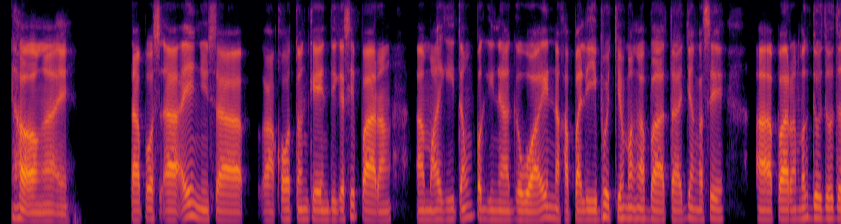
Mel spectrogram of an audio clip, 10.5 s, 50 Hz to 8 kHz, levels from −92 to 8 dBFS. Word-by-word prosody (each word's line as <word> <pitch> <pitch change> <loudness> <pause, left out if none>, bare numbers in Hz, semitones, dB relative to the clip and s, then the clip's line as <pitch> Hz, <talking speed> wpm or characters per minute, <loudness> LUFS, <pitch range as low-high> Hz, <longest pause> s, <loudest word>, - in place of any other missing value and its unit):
Oo 105 0 +5
nga, 110 -1 +2
eh. 95 -1 -2 0.7
Tapos, 125 +2 0
ah, 120 0 +5
ayon 160 -4 +1
'yong 120 - -3
sa, 110 -1 +4 0.3
ah, 115 -1 -1
cotton 125 -1 -3
candy 120 0 0
kasi 125 +6 -2
parang, 115 -3 +3 0.3
ah, 120 - +2
makikita 125 +2 -4
mo 155 +5 -10
'pag - - -1
ginagawa 115 -1 0
'yon 145 0 0
nakapalibot 120 +3 -1
'yong 140 0 -4
mga 135 -2 -1
bata 120 -1 +1
diyan 130 0 -5
kasi, 125 0 -2 0.4
ah, - - +5
parang 125 0 +4
magdududa 135 -1 -3
120 Hz, 160 wpm, -25 LUFS, 115-130 Hz, 0.7 s, Oo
